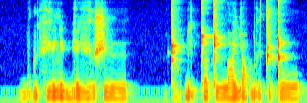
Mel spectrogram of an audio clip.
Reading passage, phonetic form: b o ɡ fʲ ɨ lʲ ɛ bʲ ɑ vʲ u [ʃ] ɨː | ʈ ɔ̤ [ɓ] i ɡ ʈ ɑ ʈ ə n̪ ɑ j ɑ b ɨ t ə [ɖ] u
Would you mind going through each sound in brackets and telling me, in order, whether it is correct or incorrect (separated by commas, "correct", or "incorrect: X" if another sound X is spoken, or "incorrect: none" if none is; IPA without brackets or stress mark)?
correct, correct, incorrect: ʈ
